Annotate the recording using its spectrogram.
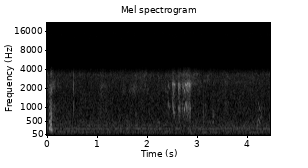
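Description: Baby making brief high-pitched squeaky coos: one quick falling squeak right at the start and a short run of squeaks about two and a half seconds in, over a faint steady hum.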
